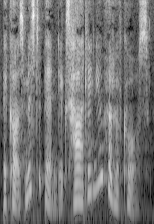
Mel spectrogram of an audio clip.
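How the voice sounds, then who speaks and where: A self-assured British lady detective in a radio drama. Her voice is bright and slightly husky, with lively swings of pitch. She lays out her case articulately and with condescending confidence. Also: fairly quick, exaggerated voice. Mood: assured, incisive. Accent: British English. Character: confident, incisive woman amateur detective, briskly superior. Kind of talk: radio drama acting, polished monologue.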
